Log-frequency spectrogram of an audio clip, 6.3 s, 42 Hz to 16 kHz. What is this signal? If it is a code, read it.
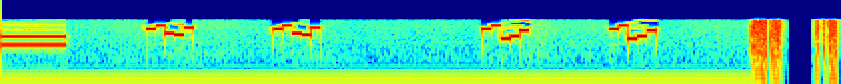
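Five-tone selective call (ZVEI), heard as quick runs of five tones, tones of about 70 ms. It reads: 88549 88549 88137 88137
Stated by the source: ZVEI five-tone selective call to address 88415, received via SDR.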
